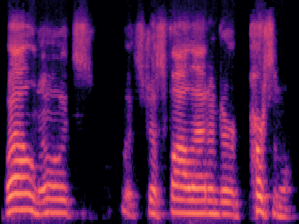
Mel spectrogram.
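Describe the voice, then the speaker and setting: A man in an amateur reader's theater play, acting a menacing, sarcastic gangster with a halting, sneering delivery. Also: sits high, close to an everyday voice. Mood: irritated, tense. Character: menacing, sarcastic male gangster robber, jumpy and vengeful.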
